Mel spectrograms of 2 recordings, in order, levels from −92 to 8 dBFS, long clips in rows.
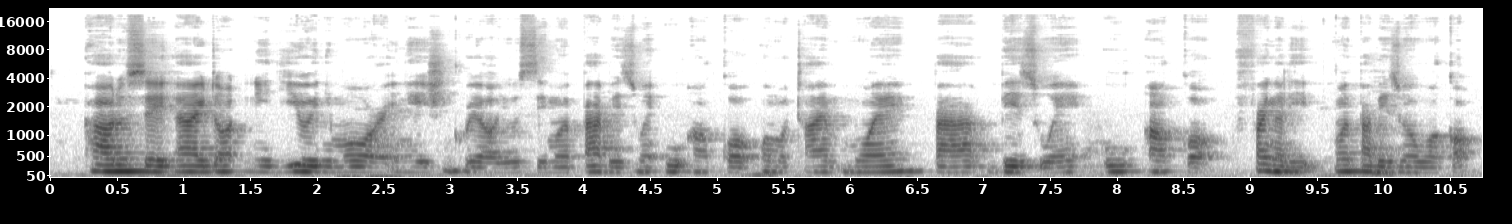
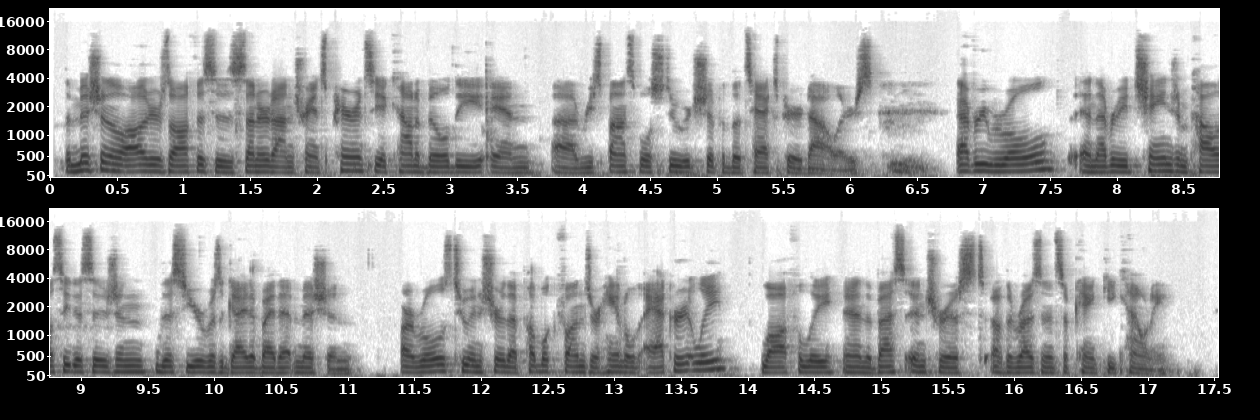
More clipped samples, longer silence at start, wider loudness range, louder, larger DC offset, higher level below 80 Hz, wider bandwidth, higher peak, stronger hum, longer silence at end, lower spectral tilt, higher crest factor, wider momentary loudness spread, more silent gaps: neither; first, 0.25 s vs 0.1 s; first, 7 LU vs 2 LU; second, -27 LUFS vs -18 LUFS; neither; second, -52 dBFS vs -42 dBFS; first, 18.5 kHz vs 13.5 kHz; second, -8 dBFS vs 0 dBFS; neither; about the same, 0.05 s vs 0.15 s; first, -7 dB/octave vs -4.5 dB/octave; about the same, 20 dB vs 18 dB; first, 12 LU vs 6 LU; neither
